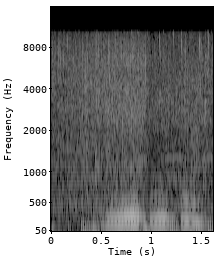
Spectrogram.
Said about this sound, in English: we'll go ahead and add in our vodka right to the Canadian bacon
